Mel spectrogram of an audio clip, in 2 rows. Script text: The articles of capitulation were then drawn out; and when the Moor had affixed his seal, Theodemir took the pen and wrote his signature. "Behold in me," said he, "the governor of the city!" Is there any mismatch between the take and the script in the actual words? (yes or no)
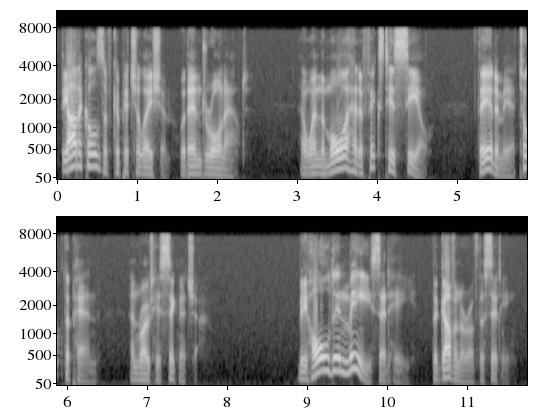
no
